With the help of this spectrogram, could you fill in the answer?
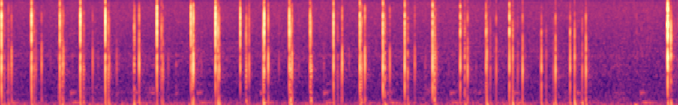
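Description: Fingernails tap and scratch a light plastic case on a smartphone held upright in both hands, giving a quick, uneven run of about thirty short, dry, bright clicks. Each tap dies away at once over a faint low hum and soft scratching.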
